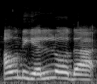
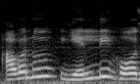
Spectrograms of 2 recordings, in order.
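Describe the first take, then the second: First: The words 'elli' and 'hoda' merge into 'ellOda'. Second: The words 'elli' and 'hoda' are said separately. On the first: This is how people actually speak. "ಈ ಥರ ನಾವು ಮಾತಾಡ್ತೀವಿ" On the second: This is the standard written form. "ಅಂತ ಇರೋದು"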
